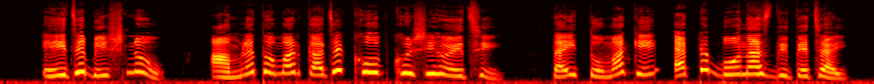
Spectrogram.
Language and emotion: Bengali, happy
